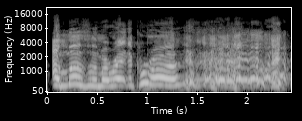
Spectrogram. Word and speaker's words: Quran: It's Quran. Quran. All right, so Quran, like the Muslim Bible? It is pronounced that way.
